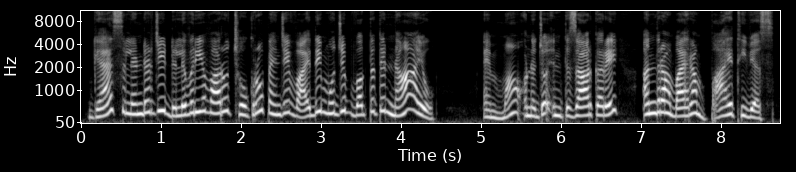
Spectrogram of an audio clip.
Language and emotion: Sindhi, angry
